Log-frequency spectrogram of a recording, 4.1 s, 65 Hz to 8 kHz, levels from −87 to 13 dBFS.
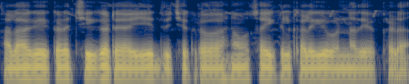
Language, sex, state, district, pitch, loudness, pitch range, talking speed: Telugu, male, Andhra Pradesh, Sri Satya Sai, 85 Hz, -16 LUFS, 85-90 Hz, 145 wpm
